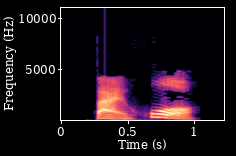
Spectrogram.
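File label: Chinese, vocabulary; hsk4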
